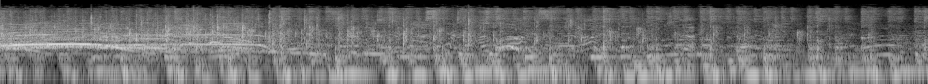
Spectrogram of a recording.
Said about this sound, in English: You guys, start clapping right now.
